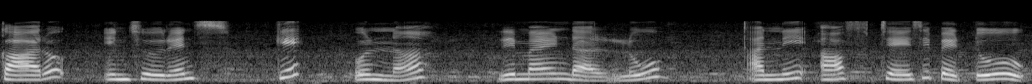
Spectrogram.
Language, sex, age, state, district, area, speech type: Telugu, female, 45-60, Andhra Pradesh, Visakhapatnam, rural, read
